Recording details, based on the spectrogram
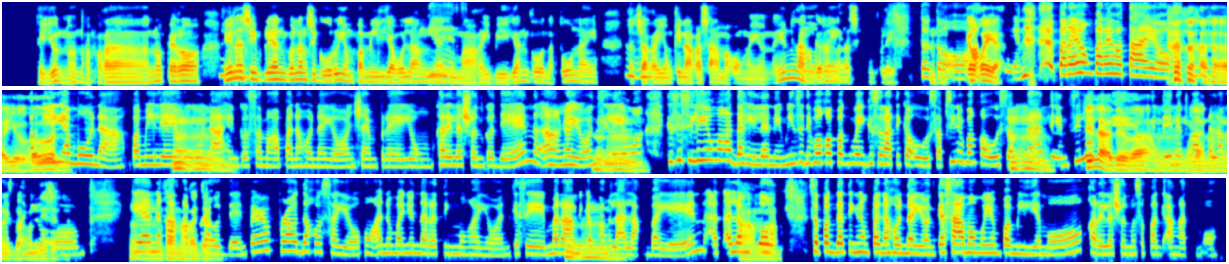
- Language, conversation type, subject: Filipino, unstructured, Paano mo nakikita ang sarili mo pagkalipas ng sampung taon?
- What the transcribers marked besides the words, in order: giggle; laugh; drawn out: "Ayun"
